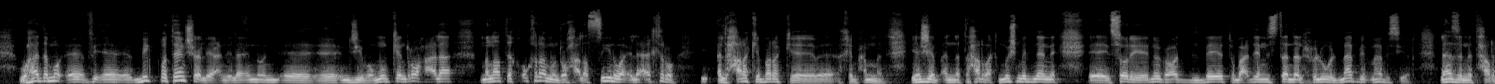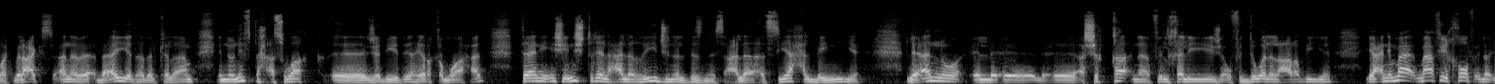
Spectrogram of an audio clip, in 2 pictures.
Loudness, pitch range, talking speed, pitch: -22 LUFS, 100-135 Hz, 155 wpm, 115 Hz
